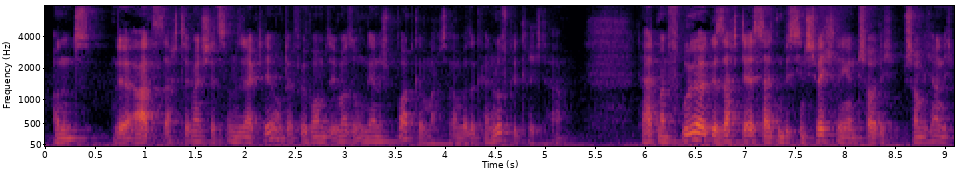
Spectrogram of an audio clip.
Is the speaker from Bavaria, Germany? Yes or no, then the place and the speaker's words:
no; Münster, North Rhine-Westphalia, Germany; Äh, und ich bin in Münster aufgewachsen. Preußen Münster kennt man wahrscheinlich gar nicht.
